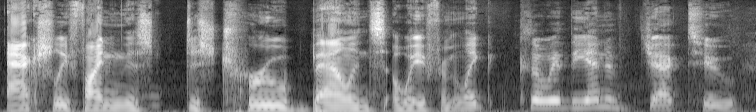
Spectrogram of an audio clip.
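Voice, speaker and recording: A young man streaming casual, rambling commentary on a video game, hesitating as he thinks out loud. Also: mid-range voice, a little slow, smooth. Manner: casual swearing.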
